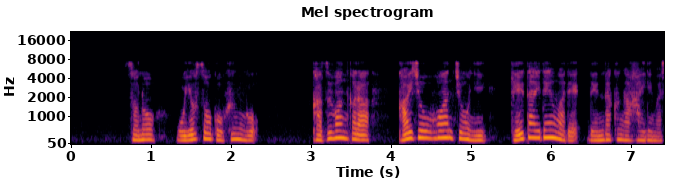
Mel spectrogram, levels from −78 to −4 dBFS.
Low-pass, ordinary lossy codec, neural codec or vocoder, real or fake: 7.2 kHz; none; vocoder, 22.05 kHz, 80 mel bands, HiFi-GAN; fake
